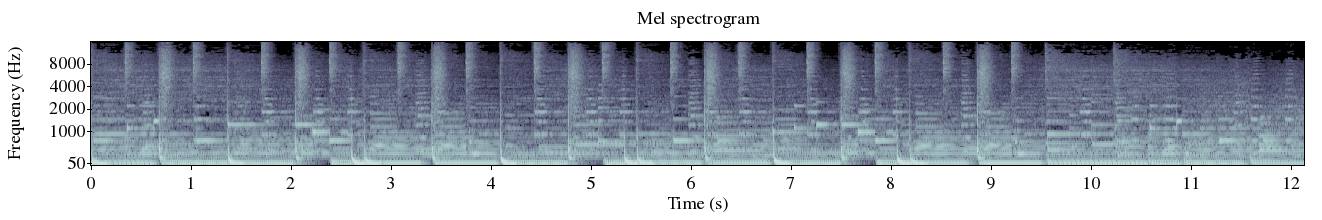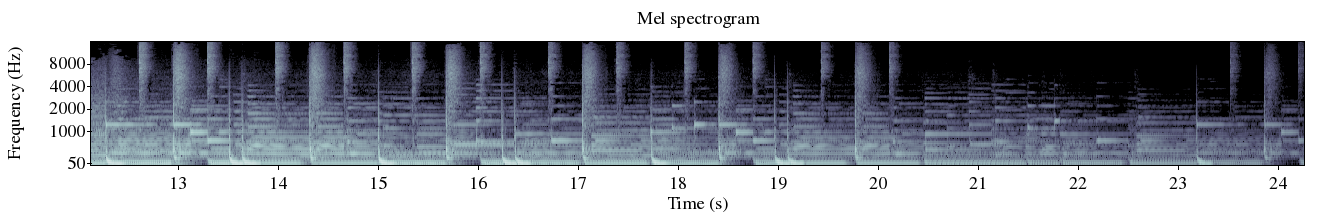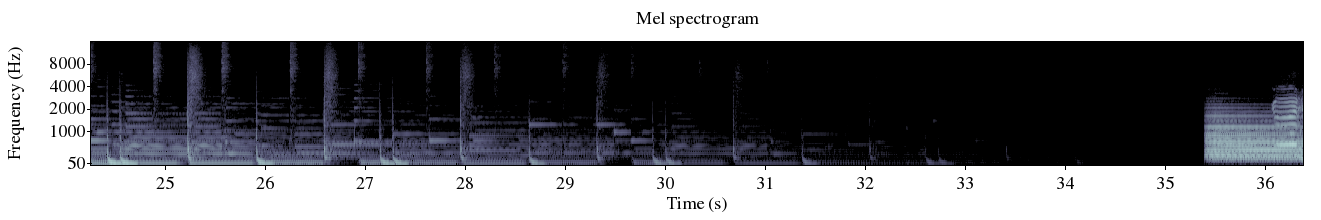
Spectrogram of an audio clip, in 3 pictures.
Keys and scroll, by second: 6.0 Escape, 12.4 g, 13.5 s, 14.7 Tab, 15.1 s, 17.4 Tab, 17.9 s, 19.0 Tab, 31.0 F2, 32.9 Right, 33.2-33.9 typing, 34.3 Return, 35.8 z.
